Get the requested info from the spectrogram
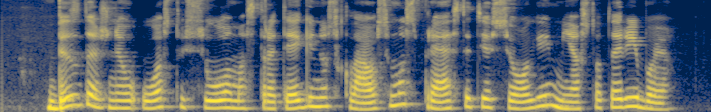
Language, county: Lithuanian, Šiauliai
